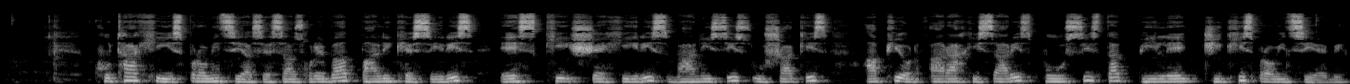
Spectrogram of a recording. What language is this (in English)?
Georgian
